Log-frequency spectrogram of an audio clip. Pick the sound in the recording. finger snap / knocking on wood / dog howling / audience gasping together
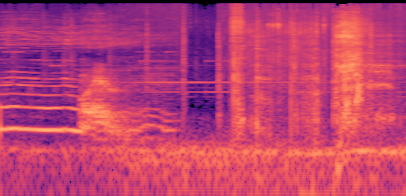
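dog howling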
